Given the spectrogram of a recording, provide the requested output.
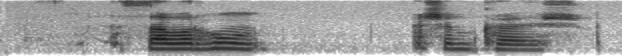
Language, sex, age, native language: Icelandic, male, 10, Icelandic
